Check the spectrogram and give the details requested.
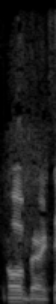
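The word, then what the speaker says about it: Åberg: Aberg, I believe it's how you pronounce it. Oberg, thank you. Yeah, that's right.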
